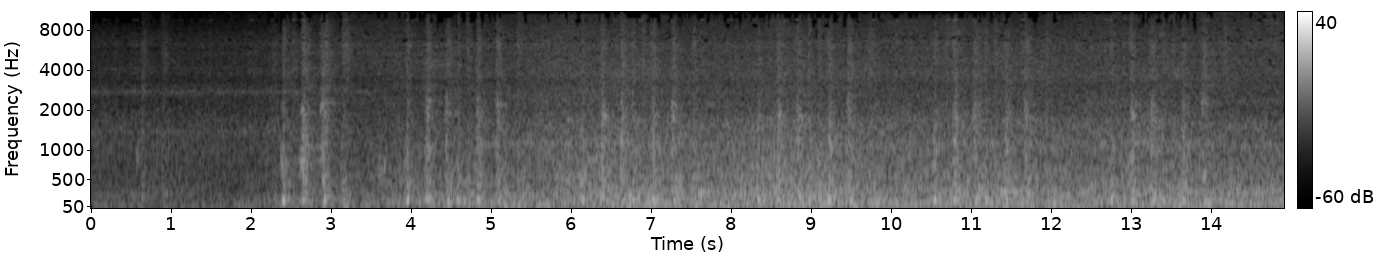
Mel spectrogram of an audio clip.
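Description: KTX-Eum electric multiple-unit train passing close by. Its wheels clack over the track joints in a run of quick, repeated knocks that start about two seconds in, over a rumble that grows louder as the cars go past.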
